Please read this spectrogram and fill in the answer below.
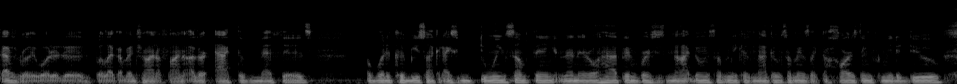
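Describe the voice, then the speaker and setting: Very fast and fairly even in intonation, a man talks in a very deep, low pitch. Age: 20s. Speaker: vlogger. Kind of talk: casual monologue vlog. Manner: rambling, stream of thought.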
